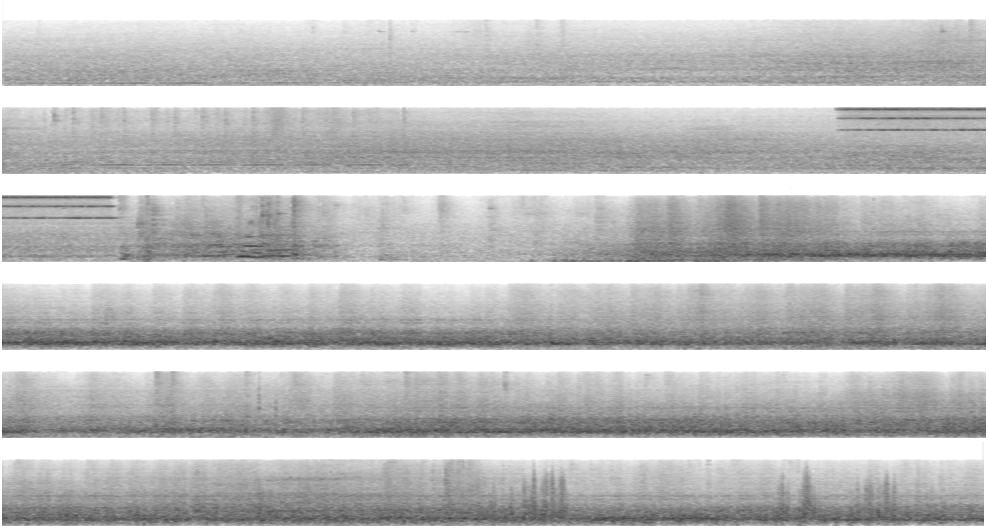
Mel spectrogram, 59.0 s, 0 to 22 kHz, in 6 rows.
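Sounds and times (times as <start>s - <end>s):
tram rumbling on rails: 0.0s - 59.0s.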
